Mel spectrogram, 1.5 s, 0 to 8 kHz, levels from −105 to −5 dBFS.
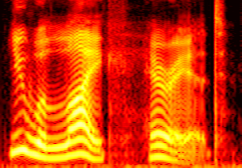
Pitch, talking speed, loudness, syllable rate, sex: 210 Hz, 160 wpm, -19 LUFS, 3.9 syllables/s, female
